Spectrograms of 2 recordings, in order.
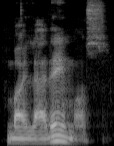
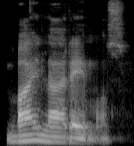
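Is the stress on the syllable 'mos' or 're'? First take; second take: re; re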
